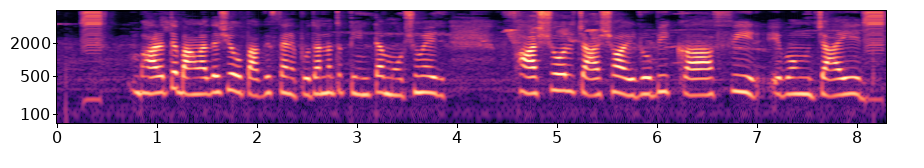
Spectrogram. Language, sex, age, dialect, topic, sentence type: Bengali, female, 18-24, Northern/Varendri, agriculture, statement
